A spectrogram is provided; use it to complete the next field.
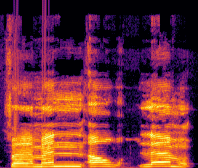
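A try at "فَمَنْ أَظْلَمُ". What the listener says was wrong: Oke, huruf dha pastikan ngalir suaranya. Jangan putus, jangan nggak jelas suaranya. Faman a'lamu ngalir suaranya deras karena dha sifatnya rokhwah Bunda. Rokhwah itu mengalir suara. Faman a'lamu. Jadi harus ngalir. Harus ngalir. Kalau nggak ngalir berarti sifat rokhwah dari dha-nya tidak tertunaikan. Faman azlamu.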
